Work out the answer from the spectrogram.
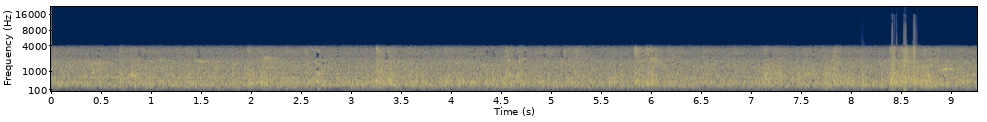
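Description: Cabin noise of a JR 115 series electric train running at speed: a steady rumble of wheels on rail, with a few sharp clicks close together near the end.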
